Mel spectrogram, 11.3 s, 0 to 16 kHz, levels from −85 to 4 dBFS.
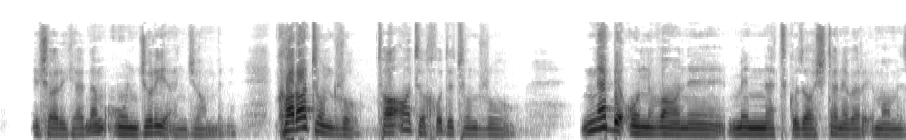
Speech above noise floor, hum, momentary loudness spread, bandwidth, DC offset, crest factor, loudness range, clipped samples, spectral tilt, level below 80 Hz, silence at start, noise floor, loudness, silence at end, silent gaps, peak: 40 dB; none; 17 LU; 9.2 kHz; under 0.1%; 16 dB; 6 LU; under 0.1%; -7 dB/octave; -50 dBFS; 0.4 s; -56 dBFS; -16 LUFS; 0 s; none; 0 dBFS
